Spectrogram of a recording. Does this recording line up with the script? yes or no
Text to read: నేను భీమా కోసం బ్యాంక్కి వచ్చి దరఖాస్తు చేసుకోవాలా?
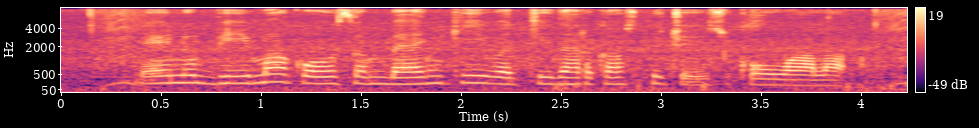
yes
